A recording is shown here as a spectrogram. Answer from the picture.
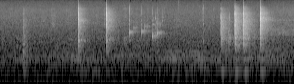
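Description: Sharp hard clicks and taps from painting supplies being handled: a faint one near the start, two loud ones a little after a second in, a few soft taps, then a quick run of four loud clicks near the end.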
